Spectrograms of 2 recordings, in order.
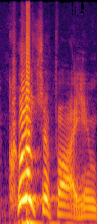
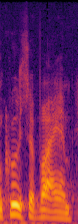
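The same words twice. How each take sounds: First: Loud, high mock crowd shout; retold mob scream. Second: Said in the usual way. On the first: Preacher voicing the crowd at the crucifixion, retold scream. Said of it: "They didn't have to scream".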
